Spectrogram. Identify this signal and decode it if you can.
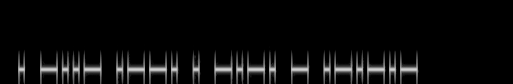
Morse code, heard as a keyed tone, about 22 wpm, 700 Hz. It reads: EXPECT.
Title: Sentences from Top 1100 Words 22wpm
